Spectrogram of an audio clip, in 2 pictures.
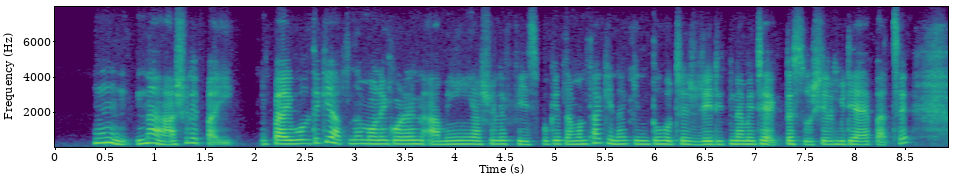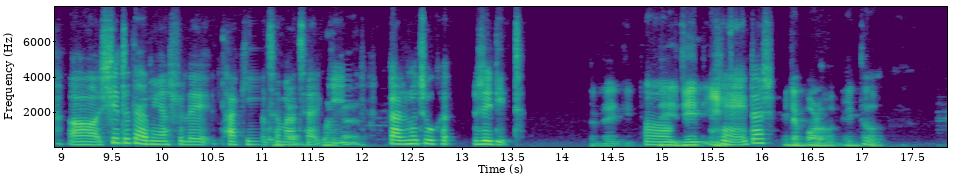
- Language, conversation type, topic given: Bengali, unstructured, সামাজিক যোগাযোগমাধ্যম কি আপনার জীবনে প্রভাব ফেলেছে?
- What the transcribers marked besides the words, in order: static; distorted speech; horn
